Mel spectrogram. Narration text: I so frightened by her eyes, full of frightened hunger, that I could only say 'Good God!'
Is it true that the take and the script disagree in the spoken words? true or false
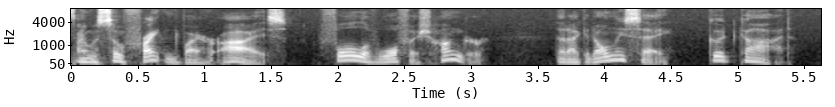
true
